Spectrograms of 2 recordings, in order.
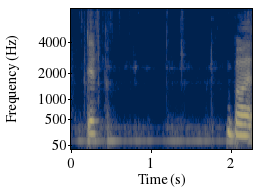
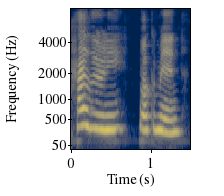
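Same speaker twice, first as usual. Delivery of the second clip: louder, bright call-out hello; excited greeting; 4 semitones higher, 9 dB louder than usual. Real, not acted. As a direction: call out a welcome to a new viewer. Greeting a new chat viewer.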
